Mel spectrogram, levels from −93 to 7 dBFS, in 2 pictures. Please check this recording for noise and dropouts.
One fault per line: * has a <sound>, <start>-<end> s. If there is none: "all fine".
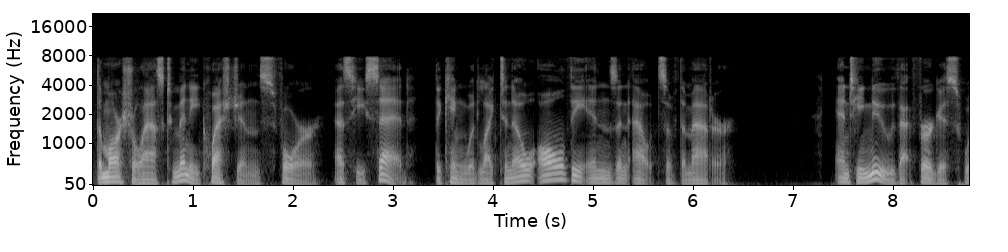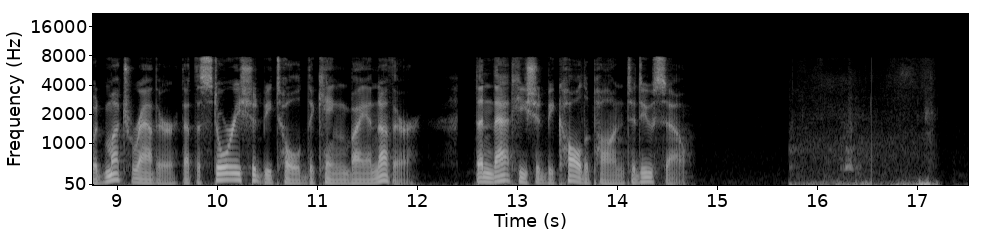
* has a bark, 15.7-17.3 s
